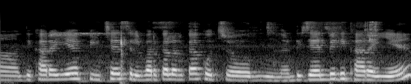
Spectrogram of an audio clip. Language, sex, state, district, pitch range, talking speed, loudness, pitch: Hindi, female, Odisha, Nuapada, 200-235 Hz, 220 wpm, -14 LUFS, 220 Hz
